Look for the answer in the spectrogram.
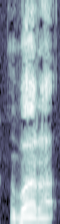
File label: "vara", Roon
